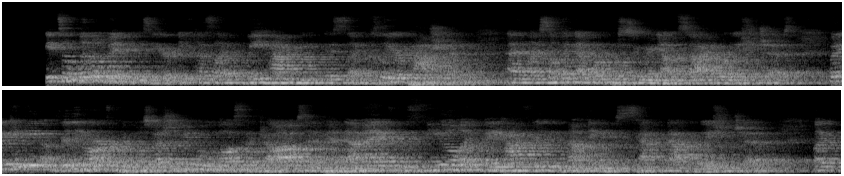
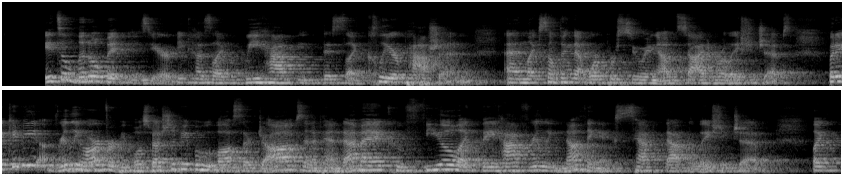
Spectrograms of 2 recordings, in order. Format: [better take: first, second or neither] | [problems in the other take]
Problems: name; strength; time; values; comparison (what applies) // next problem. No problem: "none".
second | room echo; strong; dies away in 2.4 s; slight in the second // off-mic speech; far; somewhat distant in the second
